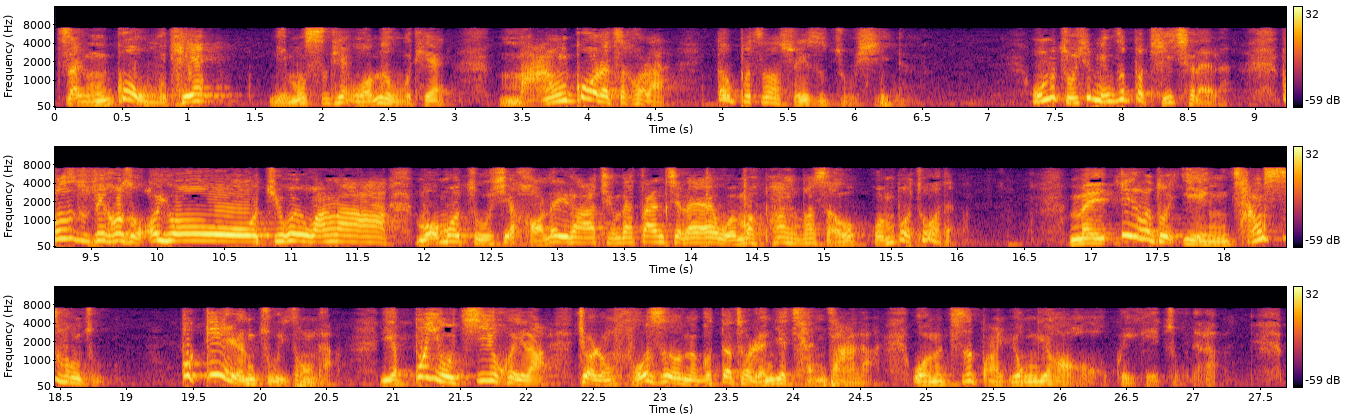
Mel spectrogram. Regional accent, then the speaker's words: China; 按照我们中国人来说呢。

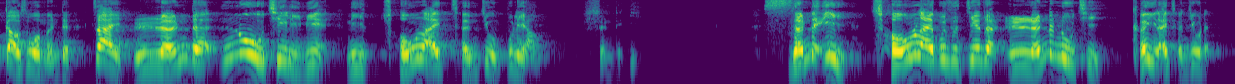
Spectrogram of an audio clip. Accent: China; now in Canada; 那包括我自己刚到加拿大的时候哈，我下午的时候有讲到，因为呢我自己是农村长大的，而妻子呢她是北京生北京长大的

